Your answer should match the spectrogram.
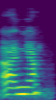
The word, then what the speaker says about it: anya: I'll spell it in English. I-S-I. Isi. In Igbo is I-si. I-si. That's isi. And then anya, that's I.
